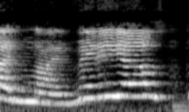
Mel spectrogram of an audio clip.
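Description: A young girl singing in two long phrases, her voice holding notes that slide up and down.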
